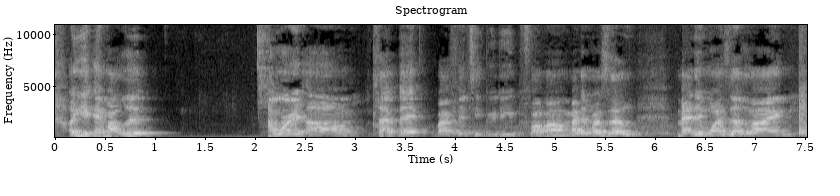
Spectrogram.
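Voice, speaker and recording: The intonation stays fairly even. Noticeable background noise and audible room echo come through. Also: woman, medium pitch for a woman. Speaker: beauty vlogger. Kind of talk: tutorial. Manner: fast; casual, chatty.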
